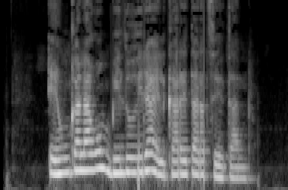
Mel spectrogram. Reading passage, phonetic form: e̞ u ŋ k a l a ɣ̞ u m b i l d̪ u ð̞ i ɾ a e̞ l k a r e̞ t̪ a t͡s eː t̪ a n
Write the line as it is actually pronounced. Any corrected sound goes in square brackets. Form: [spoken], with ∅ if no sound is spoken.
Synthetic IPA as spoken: e̞ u ŋ k a l a ɣ̞ u m b i l d̪ u ð̞ i ɾ a e̞ l k a r e̞ t̪ a t͡s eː t̪ a n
